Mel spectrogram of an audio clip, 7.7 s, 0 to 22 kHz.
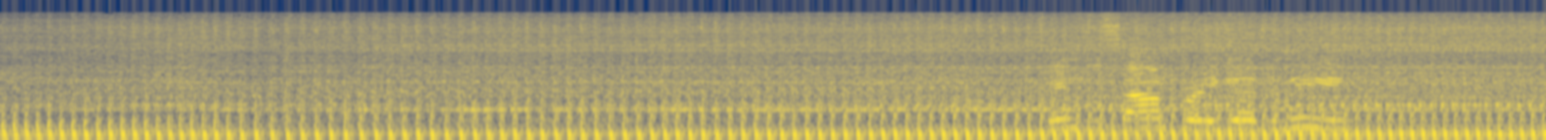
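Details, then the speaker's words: Honda CRF250L on its first startup after a 305 big bore kit from the shop: a strong, even single-cylinder idle thump with no rattle or knock; the muffler looks more yellow and blue, so owner suspects it runs hotter. "The fact that it's not rattling is a good thing."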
